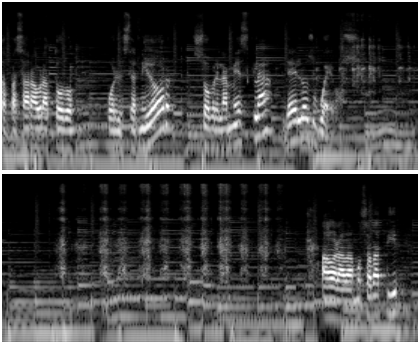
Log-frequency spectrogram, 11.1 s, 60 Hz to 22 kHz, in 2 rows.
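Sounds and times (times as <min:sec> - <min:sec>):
background music: 0:00.0 - 0:11.0
hand-crank flour sifter rasping: 0:06.3 - 0:09.4.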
